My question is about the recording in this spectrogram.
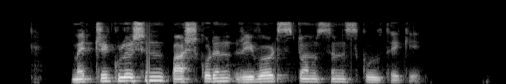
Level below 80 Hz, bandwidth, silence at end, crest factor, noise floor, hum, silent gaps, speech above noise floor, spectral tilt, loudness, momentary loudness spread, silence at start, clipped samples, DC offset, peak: -52 dBFS; 7.8 kHz; 0.9 s; 16 dB; -52 dBFS; none; none; 37 dB; -5 dB/octave; -15 LUFS; 11 LU; 0.7 s; under 0.1%; under 0.1%; -2 dBFS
